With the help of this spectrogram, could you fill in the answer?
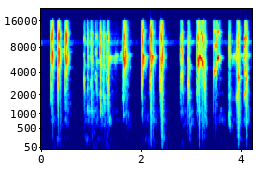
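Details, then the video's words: Lure song of a caged olive-backed sunbird, called konin, used to get other kept birds singing: quick, high, scratchy chirps in small clusters with a thin whistled note, nothing else heard. "PANCINGAN KONIN AMPUH JERNIH"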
